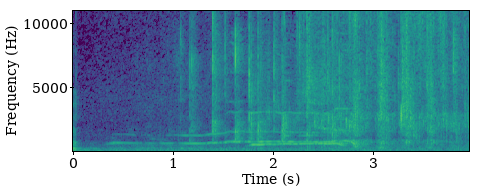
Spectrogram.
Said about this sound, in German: Das ist wirklich auch super schön mit euch als Live-Publikum. Bitte applaudiert.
